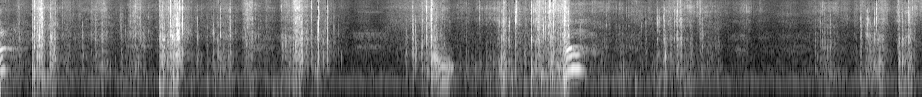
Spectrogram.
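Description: Glossy magazine pages crinkling and rustling in irregular bursts as a baby handles and mouths them.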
